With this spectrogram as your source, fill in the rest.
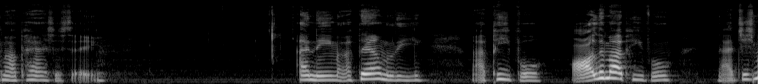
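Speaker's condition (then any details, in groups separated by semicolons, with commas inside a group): Cerebral palsy; caused by stroke in womb, premature, wheelchair user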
